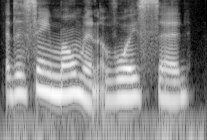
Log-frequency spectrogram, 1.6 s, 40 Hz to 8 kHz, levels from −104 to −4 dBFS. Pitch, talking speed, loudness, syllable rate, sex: 210 Hz, 270 wpm, -14 LUFS, 6.4 syllables/s, female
